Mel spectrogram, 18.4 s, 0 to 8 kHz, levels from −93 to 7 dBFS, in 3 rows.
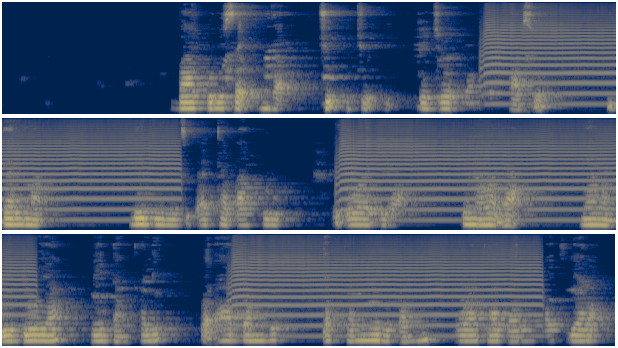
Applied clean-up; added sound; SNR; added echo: none; Trumpet; 8 dB; reverberation time 0.5 s.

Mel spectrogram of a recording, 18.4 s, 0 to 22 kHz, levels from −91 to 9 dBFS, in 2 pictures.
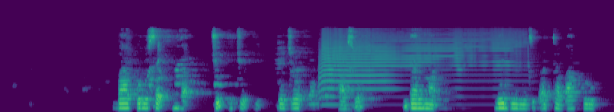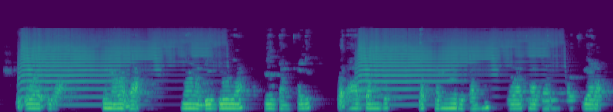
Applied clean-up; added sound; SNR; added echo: classical method WPE with log-MMSE.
